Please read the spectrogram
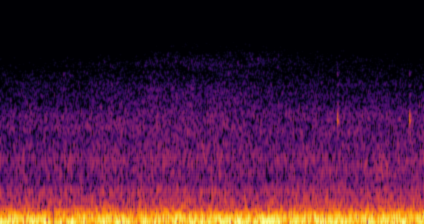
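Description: Steady low tyre and road rumble heard inside the cabin of a Tesla Model S cruising at highway speed.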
